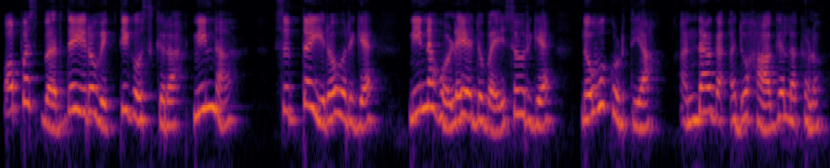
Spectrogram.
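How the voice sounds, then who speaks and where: A woman's voice: high-pitched, animated, moderate pace. A woman narrating a serialized romance story, reading every character's lines herself with small shifts in tone.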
